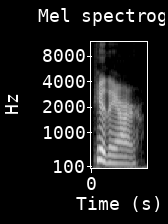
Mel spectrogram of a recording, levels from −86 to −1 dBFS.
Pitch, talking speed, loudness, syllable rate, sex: 205 Hz, 285 wpm, -17 LUFS, 8.9 syllables/s, female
